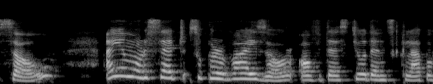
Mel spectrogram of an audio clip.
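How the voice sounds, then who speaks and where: The speaker has a Polish accent and lively intonation. The pace is fairly slow. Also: woman. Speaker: mathematics educator. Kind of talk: conference presentation. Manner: halting.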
